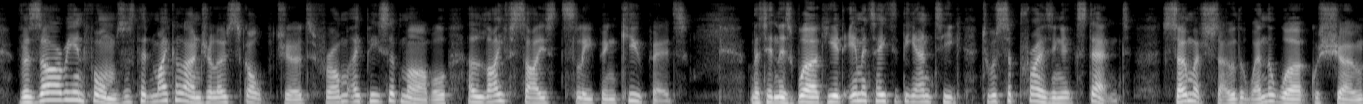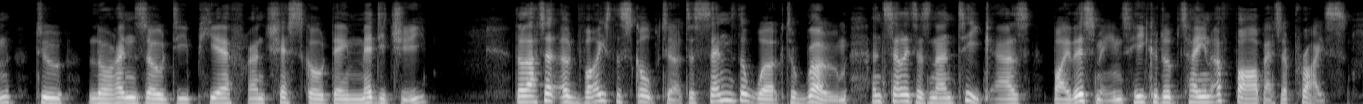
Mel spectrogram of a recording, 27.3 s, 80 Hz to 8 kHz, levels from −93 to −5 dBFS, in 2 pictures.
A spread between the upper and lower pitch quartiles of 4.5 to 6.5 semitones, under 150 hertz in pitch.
Yes: average, 5.2 semitones; medium, 140 Hz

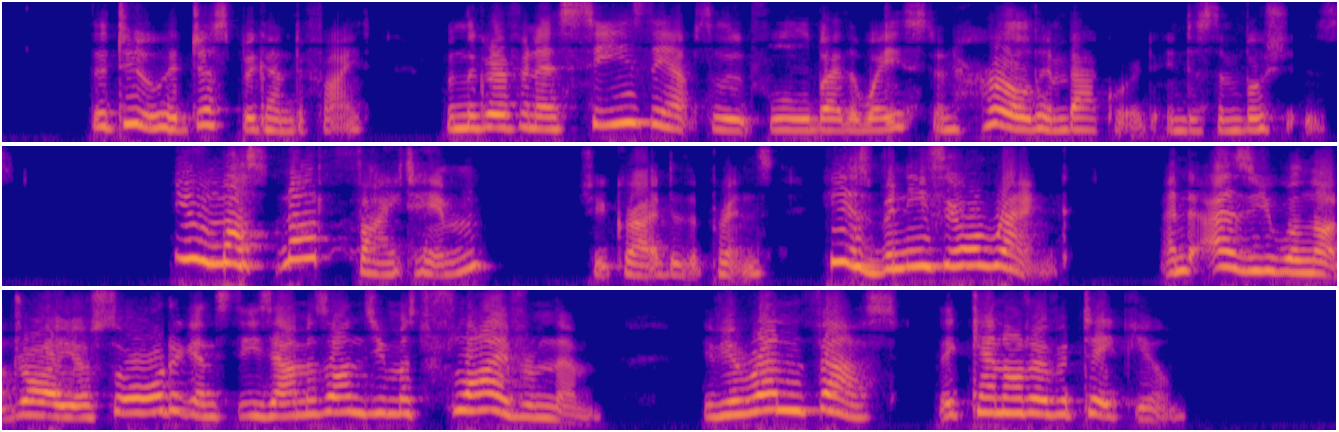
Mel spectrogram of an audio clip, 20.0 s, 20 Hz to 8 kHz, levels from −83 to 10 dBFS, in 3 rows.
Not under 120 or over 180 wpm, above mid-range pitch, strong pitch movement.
No: average, 190 wpm; very high, 255 Hz; wide, 6.2 semitones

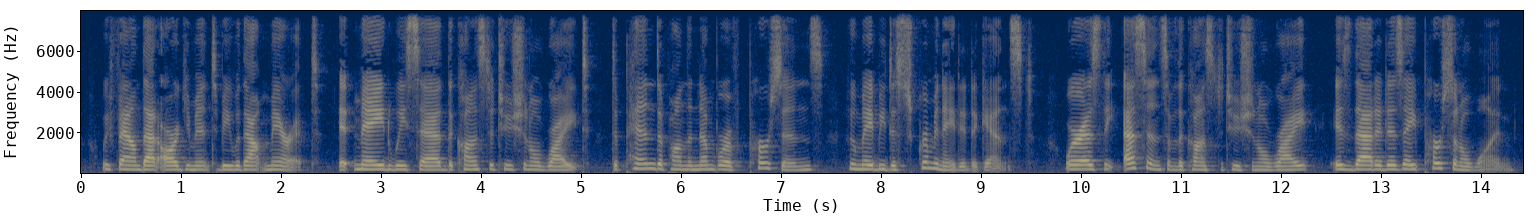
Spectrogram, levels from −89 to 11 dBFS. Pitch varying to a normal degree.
No: narrow, 2.2 semitones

